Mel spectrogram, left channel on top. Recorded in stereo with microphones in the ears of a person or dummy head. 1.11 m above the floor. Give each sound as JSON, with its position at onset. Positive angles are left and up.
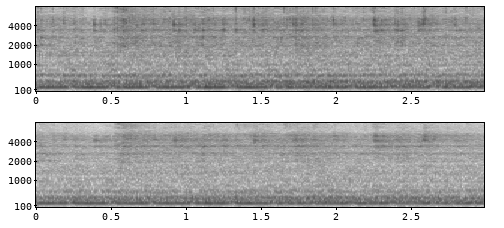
{"t": 0.0, "sound": "a fan", "side_deg": 65, "distance_m": 1.5}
